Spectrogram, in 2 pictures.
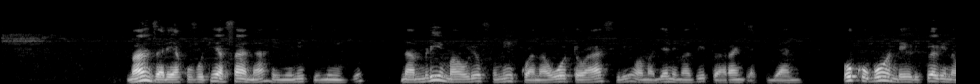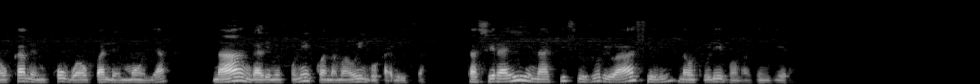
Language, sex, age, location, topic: Swahili, male, 25-35, Dar es Salaam, agriculture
